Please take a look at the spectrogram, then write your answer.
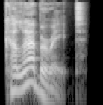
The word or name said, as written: collaborate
